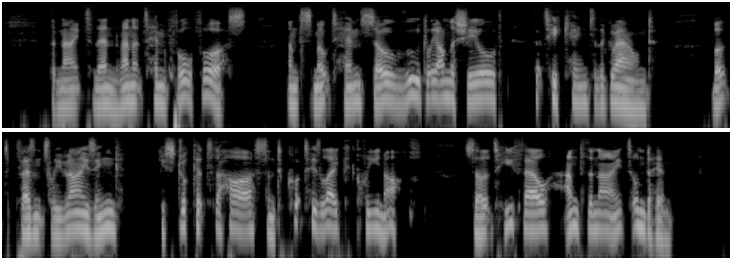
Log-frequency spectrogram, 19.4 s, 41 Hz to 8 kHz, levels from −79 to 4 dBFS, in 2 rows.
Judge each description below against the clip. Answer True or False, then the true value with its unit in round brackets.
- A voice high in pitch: False (125 Hz)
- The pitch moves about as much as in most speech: True (3.5 semitones)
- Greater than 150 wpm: False (140 wpm)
